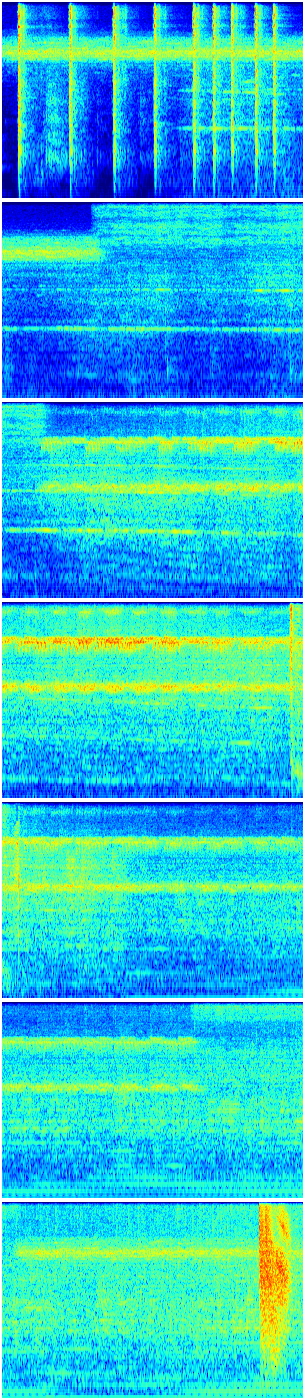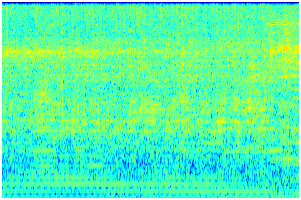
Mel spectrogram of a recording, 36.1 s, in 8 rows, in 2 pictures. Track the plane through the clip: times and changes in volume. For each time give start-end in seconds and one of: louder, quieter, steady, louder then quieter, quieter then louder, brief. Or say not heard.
2.5-36.0 louder.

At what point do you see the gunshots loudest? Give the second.
31 s.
